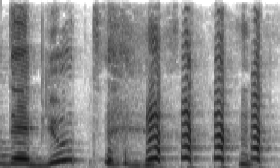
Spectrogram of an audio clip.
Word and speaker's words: debut: It's no debut. Okay, you say it. Debut. Oh, It's debut, the yes. T is silent? That's fucking weird. T is silent in French. It's like a French word.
